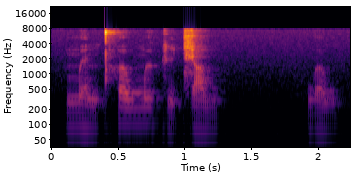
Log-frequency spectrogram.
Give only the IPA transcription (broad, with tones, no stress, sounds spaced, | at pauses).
m e˨˩ n t̪ʰ ə˧ w m ɨ˧ k ḭ˧˨ t͡ɕ a˧ w | h w ə˨˩ w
